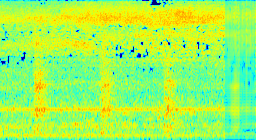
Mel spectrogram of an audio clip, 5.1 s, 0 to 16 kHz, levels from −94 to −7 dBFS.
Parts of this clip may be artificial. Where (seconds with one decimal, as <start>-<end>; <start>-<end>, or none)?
4.5-5.1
